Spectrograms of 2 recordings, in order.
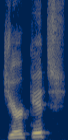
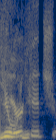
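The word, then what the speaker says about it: Jokić: It's a Y. I thought it was pronounced a J.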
